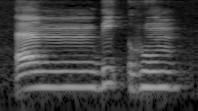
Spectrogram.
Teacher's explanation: Syiddah dia terus berlaku penyempitan. Okey, dia bertemu, dia tutup saluran suara tu, dia terus memutuskan suara. Pertemuan yang sempurna.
